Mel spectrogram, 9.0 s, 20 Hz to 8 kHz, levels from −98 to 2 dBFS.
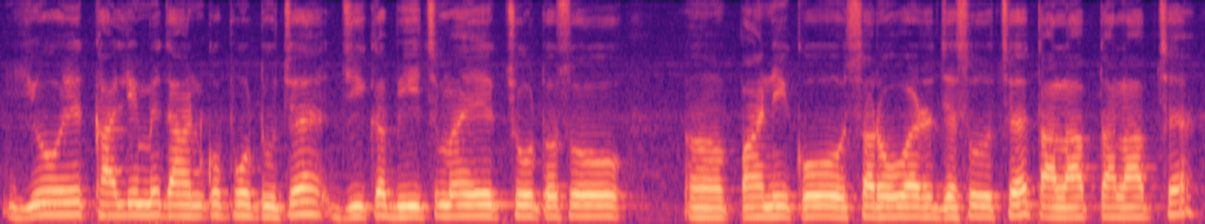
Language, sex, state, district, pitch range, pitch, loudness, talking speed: Rajasthani, male, Rajasthan, Nagaur, 130-150 Hz, 135 Hz, -13 LUFS, 145 wpm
